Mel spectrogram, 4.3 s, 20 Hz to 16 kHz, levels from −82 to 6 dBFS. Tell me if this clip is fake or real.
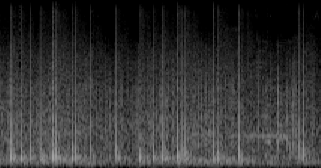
real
